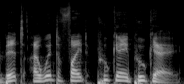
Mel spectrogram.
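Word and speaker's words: Pukei-Pukei: i went to fight pukei puke as that's how you actually pronounce it not pukey pukey it's still ugly by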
